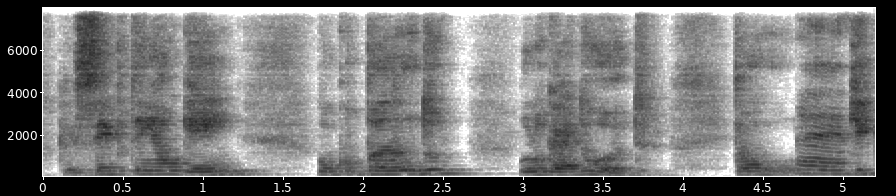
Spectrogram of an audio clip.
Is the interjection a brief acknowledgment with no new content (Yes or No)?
Yes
